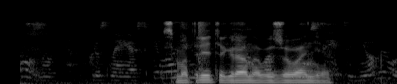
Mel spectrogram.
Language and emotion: Russian, neutral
